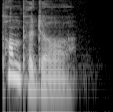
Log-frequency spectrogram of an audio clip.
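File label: "pompadour", British English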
